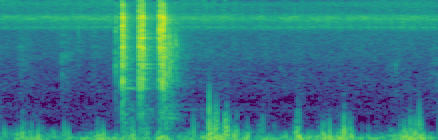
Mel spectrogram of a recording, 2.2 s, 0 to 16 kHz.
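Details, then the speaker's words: Ryobi RM480E 48V riding mower: three quick sharp clicks as the key turns and nothing spins; one battery reads 12.7–12.8 V at rest but its voltage collapses under load, so the solenoid clicks. The fix is replacing the battery. "That's not right. So, the voltage collapsed. So basically instead of a battery I have a giant resistor here."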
